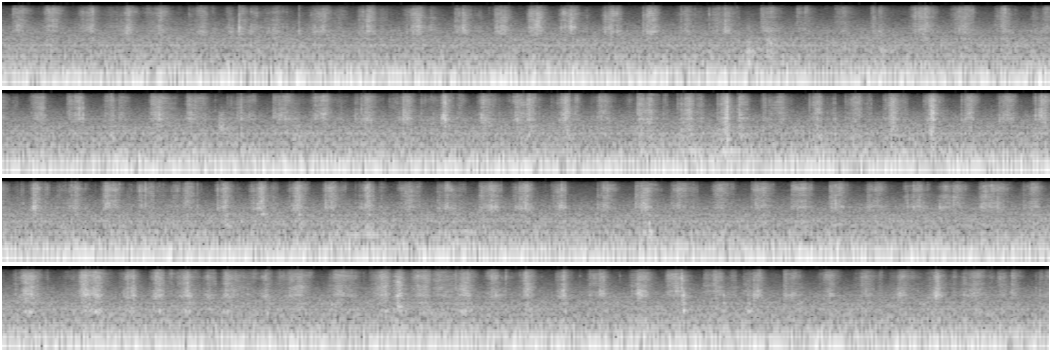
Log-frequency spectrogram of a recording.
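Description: Small paintbrush scratching and dabbing paint onto a sculpted tree model's rough base: a quick, uneven run of short bristle strokes close to the microphone, over a faint steady hum.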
